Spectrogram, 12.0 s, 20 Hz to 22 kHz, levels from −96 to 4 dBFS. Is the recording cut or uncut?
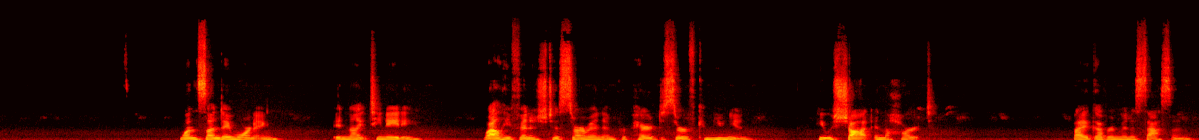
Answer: uncut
